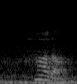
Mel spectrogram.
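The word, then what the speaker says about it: Hodel: What's the best part about playing Huddle? Did I say it correctly? Yes, you nailed it. Huddle. Muddle and Huddle.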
